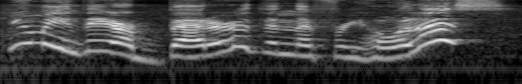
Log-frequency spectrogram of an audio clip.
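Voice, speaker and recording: A woman acts out a boastful little kitten boy who fancies himself a Chihuahua hero. The voice is high and swooping, full of dramatic mock-Spanish exclamations, as in a storybook, with some background noise. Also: sing-song, slow pace. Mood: excited.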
